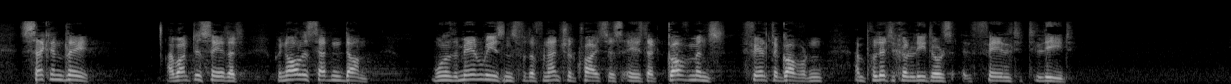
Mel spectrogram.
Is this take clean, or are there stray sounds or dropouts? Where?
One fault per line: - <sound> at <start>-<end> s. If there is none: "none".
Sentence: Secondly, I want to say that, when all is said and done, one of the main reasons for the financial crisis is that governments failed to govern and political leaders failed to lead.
none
